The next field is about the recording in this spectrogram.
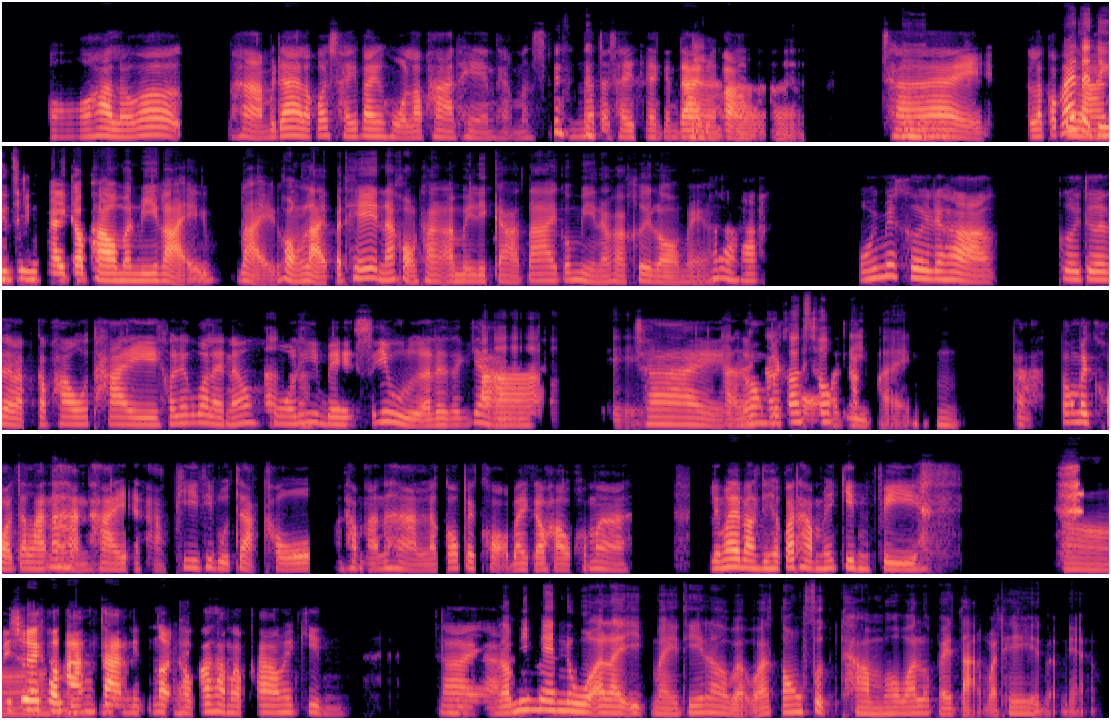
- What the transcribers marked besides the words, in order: chuckle; other background noise; in English: "holy basil"; unintelligible speech; chuckle; tapping
- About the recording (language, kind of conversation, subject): Thai, podcast, คุณชอบอาหารริมทางแบบไหนที่สุด และเพราะอะไร?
